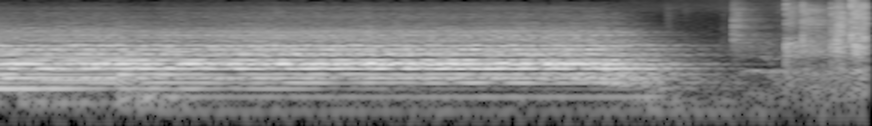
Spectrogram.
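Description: A choir sings a held chord in an echoing hall.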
